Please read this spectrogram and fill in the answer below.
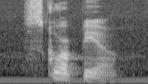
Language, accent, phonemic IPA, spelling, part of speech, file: English, US, /ˈskɔːɹpɪoʊ/, Scorpio, proper noun / noun, En-us-Scorpio.ogg
- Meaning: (proper noun) 1. Scorpius 2. The zodiac sign for the scorpion, ruled by Mars and covering October 23 - November 22 (tropical astrology) or November 16 - December 15 (sidereal astrology)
